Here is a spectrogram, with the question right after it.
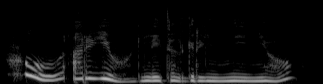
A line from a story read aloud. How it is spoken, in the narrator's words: Patsy asked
